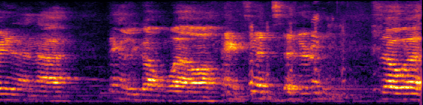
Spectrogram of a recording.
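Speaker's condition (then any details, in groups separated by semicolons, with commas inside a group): ALS; voice sounds impaired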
